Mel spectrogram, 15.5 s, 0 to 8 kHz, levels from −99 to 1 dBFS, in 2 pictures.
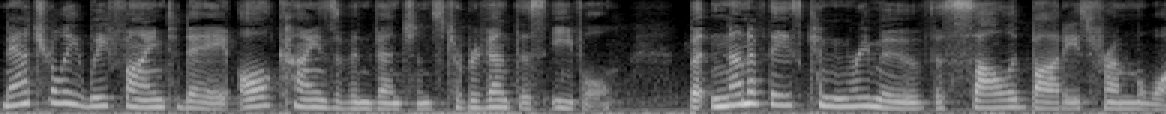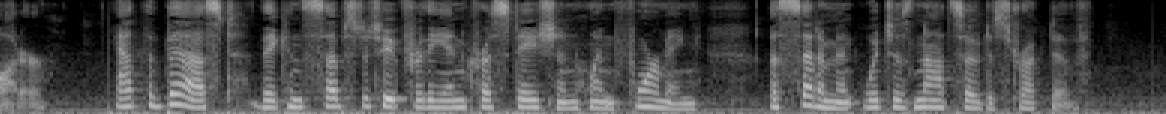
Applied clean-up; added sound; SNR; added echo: none; none; none; none.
